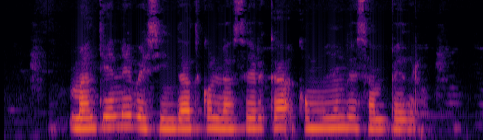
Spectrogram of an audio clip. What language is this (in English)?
Spanish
